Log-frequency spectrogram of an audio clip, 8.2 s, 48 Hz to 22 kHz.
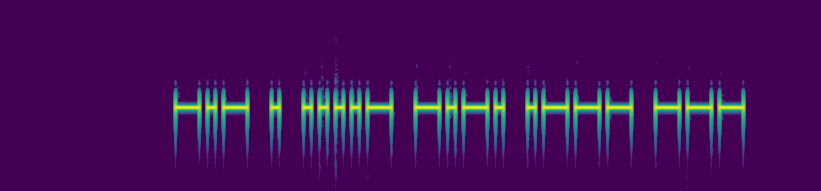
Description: Morse code, heard as a keyed tone, about 15 wpm, 700 Hz. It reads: KE4CJO
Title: USA Call Signs - 6 Characters - Repeated 2x - 15wpm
